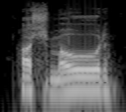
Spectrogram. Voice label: hush low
